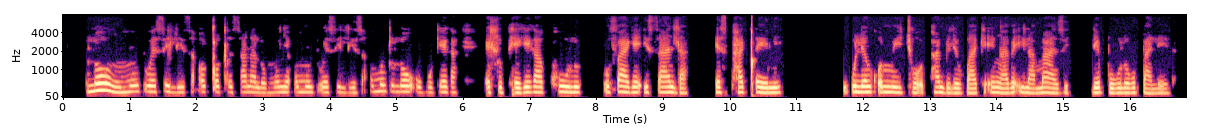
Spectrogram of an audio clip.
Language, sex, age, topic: North Ndebele, female, 18-24, health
